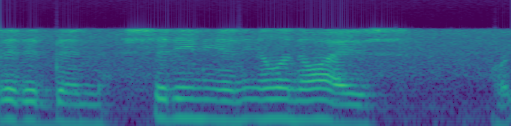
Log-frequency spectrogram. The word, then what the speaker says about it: Illinois: had been sitting in Illinois or Illinois I guess is the proper way to say it that s is silent at the end for 72 hours in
